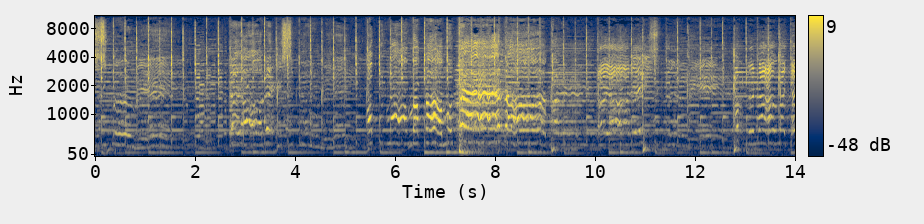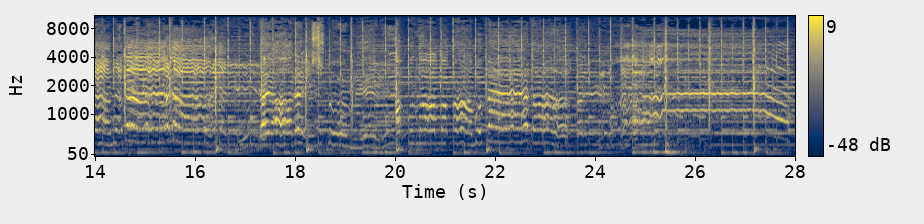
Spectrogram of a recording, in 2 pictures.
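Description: A sung Urdu song, with a melodic vocal line over a steady, pulsing bass and dense instrumental accompaniment, playing at a full, even loudness throughout.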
